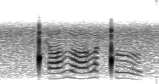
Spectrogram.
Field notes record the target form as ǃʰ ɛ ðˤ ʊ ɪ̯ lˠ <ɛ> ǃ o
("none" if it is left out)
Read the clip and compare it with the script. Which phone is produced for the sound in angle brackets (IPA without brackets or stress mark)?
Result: ɪ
